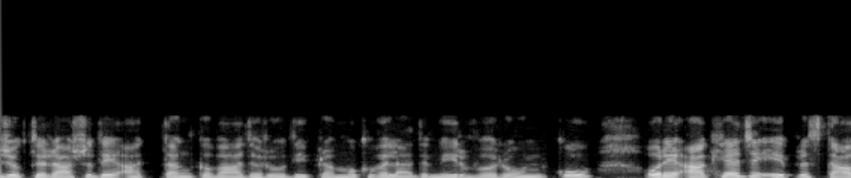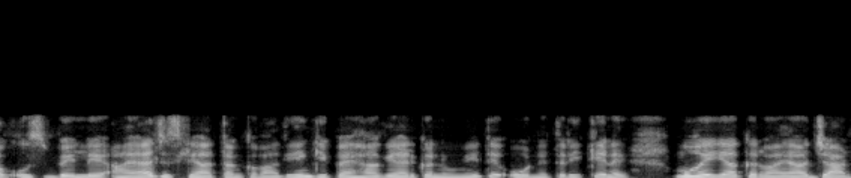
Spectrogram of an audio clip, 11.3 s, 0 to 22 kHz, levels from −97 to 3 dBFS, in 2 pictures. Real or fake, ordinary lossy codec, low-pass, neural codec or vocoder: fake; none; none; codec, 16 kHz, 16 kbps, FunCodec, trained on Chinese and English, 50 frames a second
